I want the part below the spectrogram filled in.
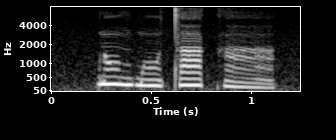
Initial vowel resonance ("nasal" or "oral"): nasal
